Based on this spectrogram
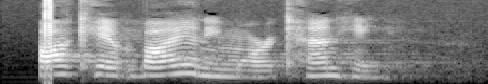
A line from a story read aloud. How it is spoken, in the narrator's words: Laura said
